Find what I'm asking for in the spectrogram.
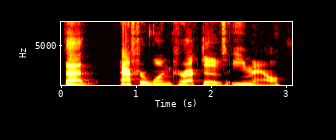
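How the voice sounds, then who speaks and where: A man's voice: deep voice, steady tone, takes it slowly, fairly bright tone, clean tone. A man guest in a casual chat, telling stories in an easygoing, wry way.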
